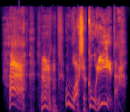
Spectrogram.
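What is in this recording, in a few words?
Male, Chinese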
